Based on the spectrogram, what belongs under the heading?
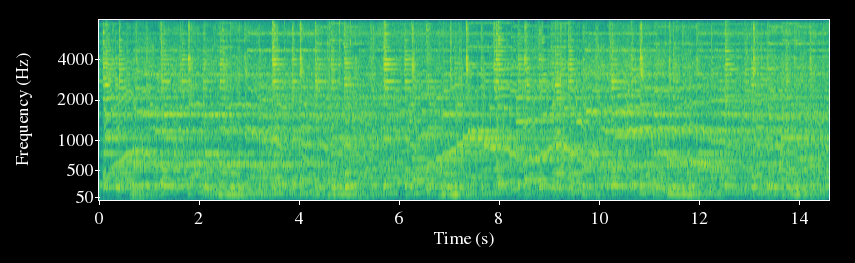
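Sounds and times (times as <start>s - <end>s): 
melody: 0.1s - 14.5s.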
